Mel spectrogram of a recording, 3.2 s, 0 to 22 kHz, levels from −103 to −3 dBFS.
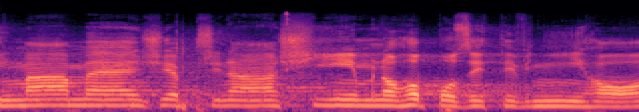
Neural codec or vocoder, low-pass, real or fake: vocoder, 44.1 kHz, 128 mel bands every 512 samples, BigVGAN v2; 14.4 kHz; fake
